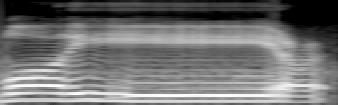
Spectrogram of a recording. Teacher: را باریک پڑھا جائے گا زیر کی وجہ سے، ری یا مدہ بھی ہے، 1 الف کی مقدار کے برابر کھینچ کر بھی پڑھیں گے، عین ساکن پڑھا جائے گا وقف کی صورت۔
